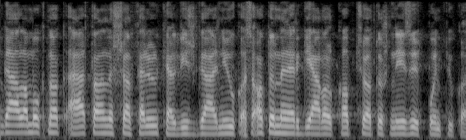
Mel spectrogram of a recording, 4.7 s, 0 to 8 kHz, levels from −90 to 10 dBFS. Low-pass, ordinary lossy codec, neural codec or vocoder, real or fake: none; none; codec, 16 kHz, 8 kbps, FunCodec, trained on LibriTTS, 25 frames a second; fake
